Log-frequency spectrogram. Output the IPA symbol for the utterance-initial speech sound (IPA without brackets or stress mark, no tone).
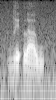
b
